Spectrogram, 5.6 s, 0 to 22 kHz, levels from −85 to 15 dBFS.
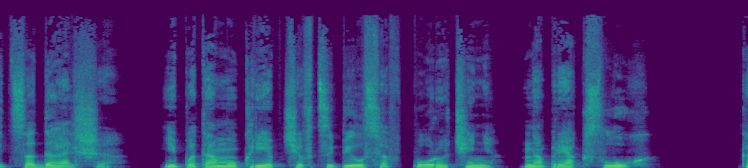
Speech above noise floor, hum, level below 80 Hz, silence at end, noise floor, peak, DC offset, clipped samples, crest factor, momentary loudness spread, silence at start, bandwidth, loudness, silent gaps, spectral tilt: over 74 dB; none; -70 dBFS; 0 s; under -90 dBFS; -2 dBFS; under 0.1%; under 0.1%; 14 dB; 7 LU; 0 s; over 20 kHz; -16 LUFS; 0.98-1.20 s, 3.05-3.09 s, 5.02-5.53 s; -5.5 dB/octave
